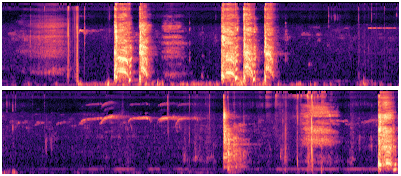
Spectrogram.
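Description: Repeated bursts of harsh coughing in clusters, with quiet gaps and faint birdsong behind; a smoker's cough.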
